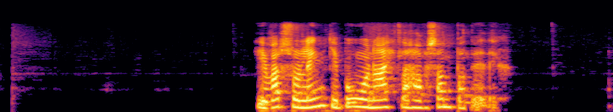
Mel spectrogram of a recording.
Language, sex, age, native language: Icelandic, female, 30-39, Icelandic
